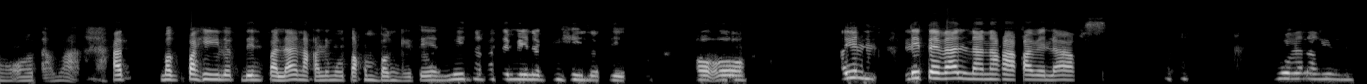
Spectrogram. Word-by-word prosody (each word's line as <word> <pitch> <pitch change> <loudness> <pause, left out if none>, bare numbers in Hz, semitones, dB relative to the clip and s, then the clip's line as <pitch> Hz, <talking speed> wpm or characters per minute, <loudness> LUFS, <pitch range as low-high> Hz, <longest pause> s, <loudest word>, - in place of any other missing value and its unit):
Oo, 175 +1 -11
tama. 170 +4 -13 0.3
At 220 +1 +4 0.4
magpahilot 225 0 +1
din 210 0 -1
pala, 200 +2 +3
nakalimutan 195 -1 -3
kong 205 -3 -7
banggitin, 190 +1 -5
minsan 235 0 -4
kasi 235 0 -11
may 230 -1 +2
naghihilot 210 -2 -5
dito, 190 -2 -5 0.7
oo. 210 0 +2 1.0
Ayun, 305 +4 +4
li 260 - -5 0.3
literal 280 -1 +7
na 245 -1 +4
nakaka-relax. 215 -3 0
Mm. - - -55 1.5
Mura 265 -1 +1
lang 255 -2 -8
'yon. 230 -3 -10
215 Hz, 105 wpm, -21 LUFS, 200-235 Hz, 1.5 s, literal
